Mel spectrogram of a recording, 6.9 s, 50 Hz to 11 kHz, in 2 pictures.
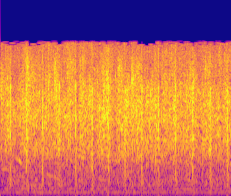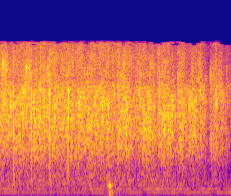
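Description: Sustained applause from an audience at an Alcoholics Anonymous meeting, saluting a member's 14-year sobriety birthday, a dense, steady wash of many hands clapping at once, loud and continuous for the whole stretch with no voices standing out.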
